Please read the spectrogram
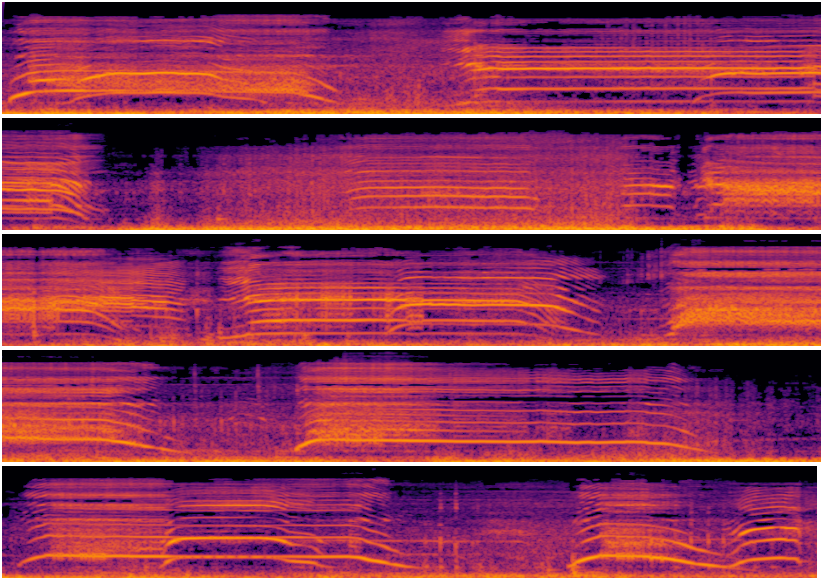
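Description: Riders on a reverse-bungee slingshot ride screaming as they are flung and bounced, a long string of high-pitched screams one after another with short breaks between, over a steady low wind rumble on the microphone.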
